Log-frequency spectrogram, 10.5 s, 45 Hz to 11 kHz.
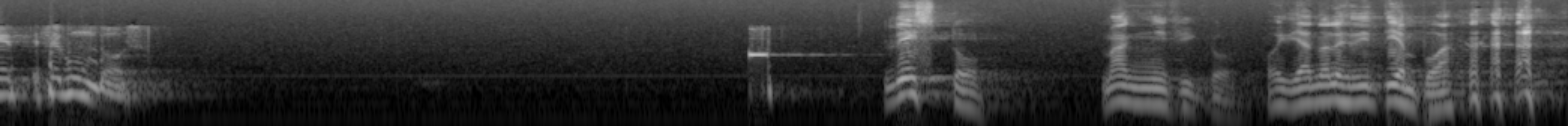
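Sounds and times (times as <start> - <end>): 
speech: 0.0 - 1.0, 5.9 - 6.7, 7.4 - 10.4
radio time signal tone from an atomic clock: 5.0 - 5.9
laughter: 9.6 - 10.4.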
